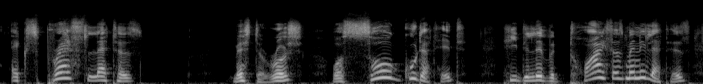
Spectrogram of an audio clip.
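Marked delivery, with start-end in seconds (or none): none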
